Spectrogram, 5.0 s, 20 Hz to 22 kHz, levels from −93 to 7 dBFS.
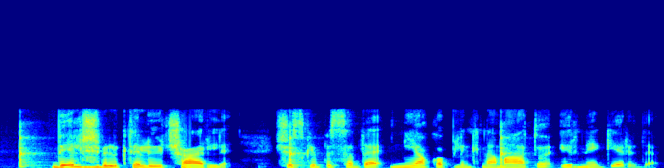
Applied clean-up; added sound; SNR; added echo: none; Bowed string instrument; 15 dB; none.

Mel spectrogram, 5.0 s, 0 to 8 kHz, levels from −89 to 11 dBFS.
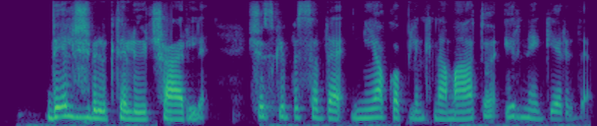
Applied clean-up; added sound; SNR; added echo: neural mask model Resemble Enhance denoiser.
